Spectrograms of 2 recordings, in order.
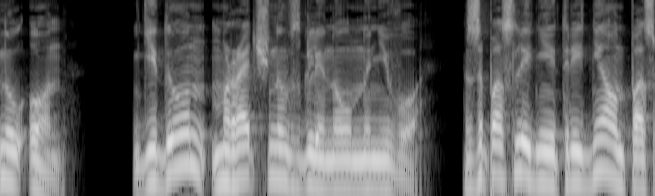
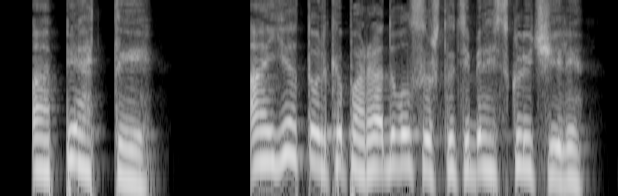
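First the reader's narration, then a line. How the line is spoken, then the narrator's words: Sighing. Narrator (Russian): вздохнул он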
